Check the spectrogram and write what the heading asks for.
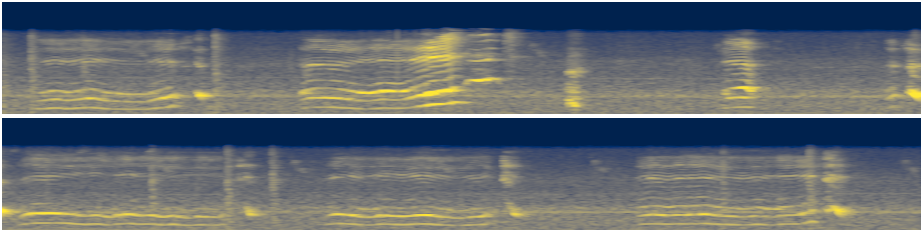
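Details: A young girl sings and babbles while having the hiccups, her voice broken by several short, sharp catches: hiccups.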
